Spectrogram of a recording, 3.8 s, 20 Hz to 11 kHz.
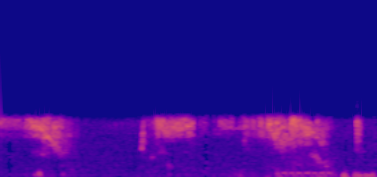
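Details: White stork (Ciconia ciconia) at a nest in Fohrde, Germany, at midday on 23 July 2019 as lunch is brought, gives harsh, hissing rasps in a few ragged bursts, with a quiet pause in between and faint low knocks underneath.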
